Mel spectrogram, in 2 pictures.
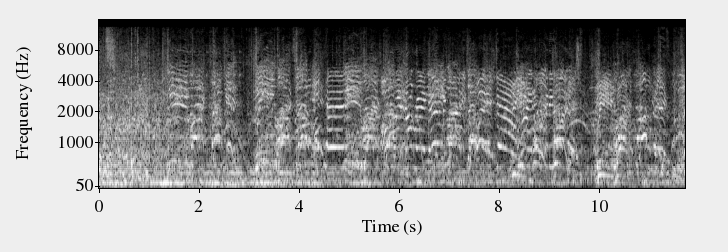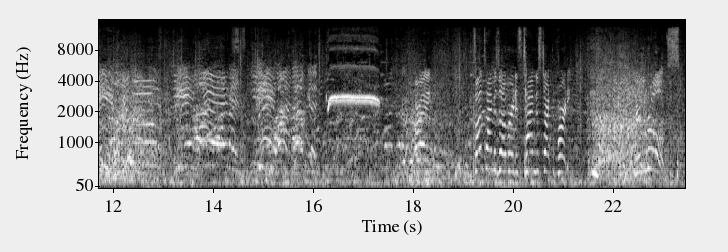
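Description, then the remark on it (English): A crowd of excited, high-pitched young voices shouts and chatters nonstop, with laughter and scuffling movement mixed in, the loud, chaotic din of children running and yelling around a busy party with a ball pit. “No running, no yelling, no hitting.”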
